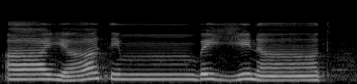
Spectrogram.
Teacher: با کے زبر کو یا سے ملائیں گے کیونکہ یا کے اوپر شد ہے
